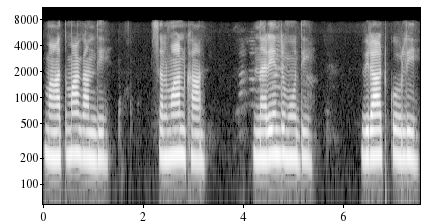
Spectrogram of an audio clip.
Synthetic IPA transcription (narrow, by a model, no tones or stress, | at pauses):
mɐɦaːt̪maːɡãːnd̪ʱiː | sɐlmaːnkʰaːn | ɐɾeːnd̪ɾəmoːd̪iː | ʋɪɾaːʈkoːliː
